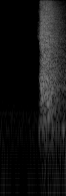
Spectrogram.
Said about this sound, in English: Those are some loud sneezes. I apologize.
